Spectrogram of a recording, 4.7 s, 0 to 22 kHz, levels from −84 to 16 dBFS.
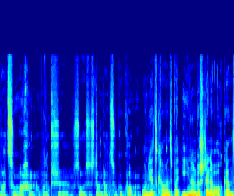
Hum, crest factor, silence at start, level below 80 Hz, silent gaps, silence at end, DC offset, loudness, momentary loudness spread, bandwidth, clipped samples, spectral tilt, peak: none; 18 dB; 0 s; -62 dBFS; none; 0 s; under 0.1%; -27 LUFS; 17 LU; 16 kHz; under 0.1%; -5.5 dB/octave; -8 dBFS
